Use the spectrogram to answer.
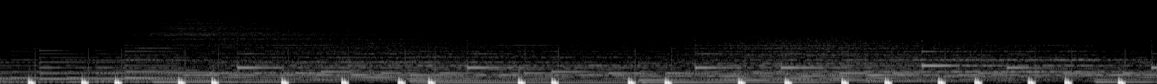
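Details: Contactless radar recording of regular paired heart sounds at about 55 beats a minute, with music playing underneath; normal heart sounds.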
